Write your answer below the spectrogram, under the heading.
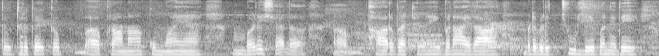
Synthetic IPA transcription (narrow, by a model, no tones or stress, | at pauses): t̪eːʊd̪ʱːəɾkeɪkpɾaːnãːkũːãːɛ̃ː | bəɽeːʃɛ̰ːl | t̪ʰaːɾbɛːʈʰːneːbənaːeːd̪aːbəɽeːbəɽeːt͡ʃuːleːbəneːd̪eː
